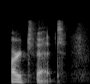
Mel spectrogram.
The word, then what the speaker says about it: Kartvedt: Kartvedt. It looks horribly misspelt. It's Kartvedt, but phonetically it's Kartvedt is the right way to say it.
